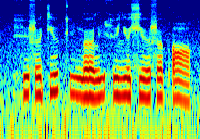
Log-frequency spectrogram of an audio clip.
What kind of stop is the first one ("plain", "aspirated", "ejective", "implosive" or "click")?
plain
